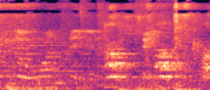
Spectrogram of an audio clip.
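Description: Pit bull mix barking at a cat in two short calls, about a second in and again just after.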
